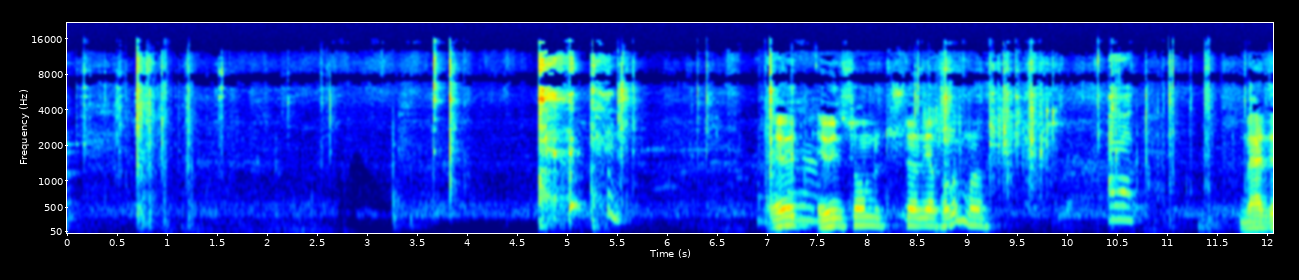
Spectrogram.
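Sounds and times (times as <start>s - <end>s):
plastic bricks clicking and clattering: 8.4s - 11.5s.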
